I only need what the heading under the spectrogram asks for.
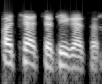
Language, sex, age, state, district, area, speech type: Marathi, male, 18-30, Maharashtra, Washim, rural, conversation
